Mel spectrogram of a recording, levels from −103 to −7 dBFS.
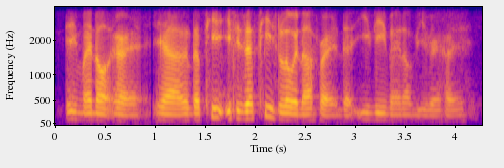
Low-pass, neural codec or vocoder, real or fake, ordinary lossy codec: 3.6 kHz; none; real; Opus, 64 kbps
